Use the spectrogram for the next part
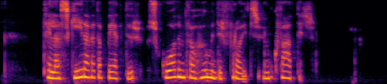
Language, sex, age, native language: Icelandic, female, 30-39, Icelandic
